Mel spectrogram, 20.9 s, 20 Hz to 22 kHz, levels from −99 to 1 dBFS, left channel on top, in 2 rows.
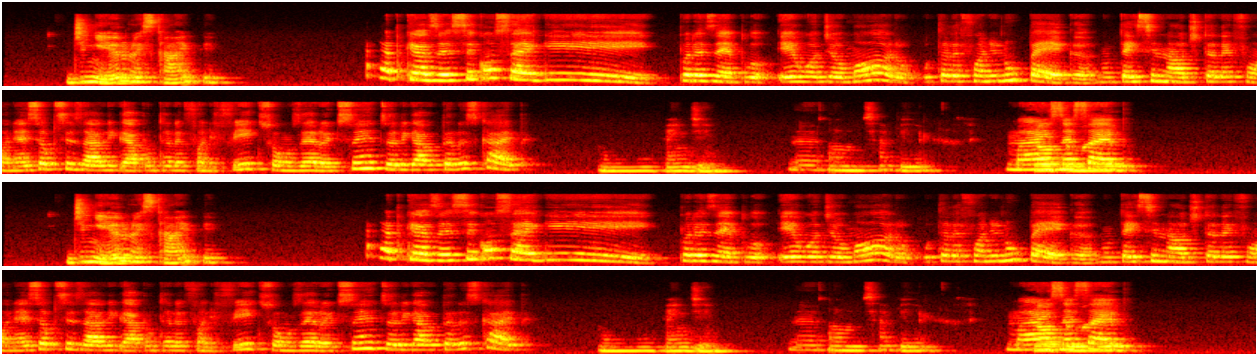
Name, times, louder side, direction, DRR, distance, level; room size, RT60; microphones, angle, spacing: voice 1, 0.5-1.8 15.4-16.6 17.3-18.2 19.0-19.8, equal, ahead, 0.8 m, -23 dB
voice 2, 3.1-5.4 5.6-14.8 17.0-17.3 18.8-19.9, left 3 dB, 30° left, 0.6 m, -21 dB
5.0 x 3.6 x 2.3 m
head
